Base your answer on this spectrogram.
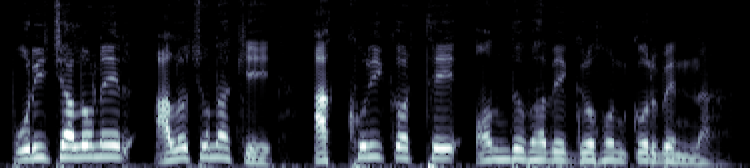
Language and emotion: Bengali, neutral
